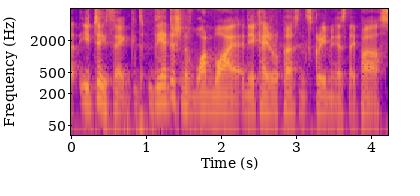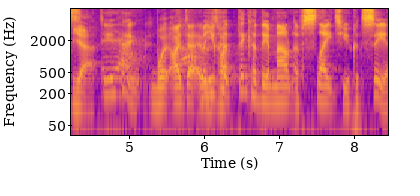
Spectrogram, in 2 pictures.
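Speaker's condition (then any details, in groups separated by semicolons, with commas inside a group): No condition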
